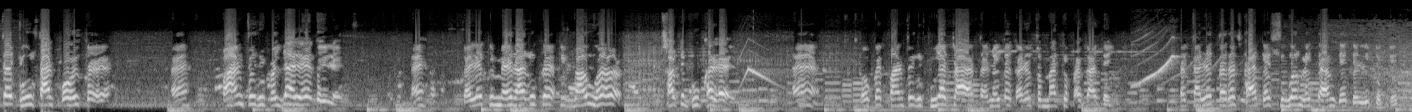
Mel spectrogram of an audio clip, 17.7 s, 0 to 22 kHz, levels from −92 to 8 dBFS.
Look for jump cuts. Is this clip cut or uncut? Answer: uncut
